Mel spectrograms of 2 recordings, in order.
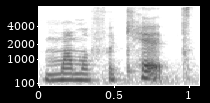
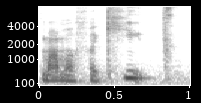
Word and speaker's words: Mama Fakit: You guys, I've been calling Tierra Mama Fakette, and her name is Mama Fakit. Yes, it's got a little wee to it.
